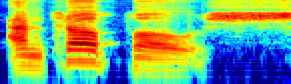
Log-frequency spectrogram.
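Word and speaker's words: ἄνθρωπος: La antropología viene del griego antropos. Es antropos, así, antropos, que en griego significa hombre.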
